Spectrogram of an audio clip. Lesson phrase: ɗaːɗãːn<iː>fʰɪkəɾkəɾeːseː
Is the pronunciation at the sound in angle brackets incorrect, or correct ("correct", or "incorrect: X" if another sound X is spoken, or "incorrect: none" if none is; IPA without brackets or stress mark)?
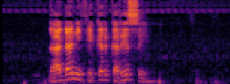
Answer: correct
